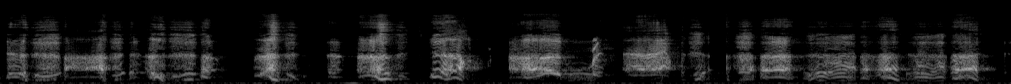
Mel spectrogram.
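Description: A person gasping and groaning in distress, in short broken bursts of breath and voice, with a few louder cries.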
